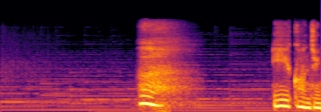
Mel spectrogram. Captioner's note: sighs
